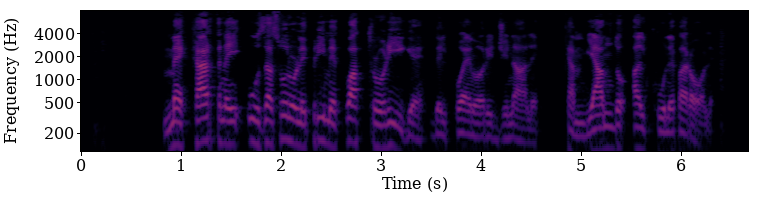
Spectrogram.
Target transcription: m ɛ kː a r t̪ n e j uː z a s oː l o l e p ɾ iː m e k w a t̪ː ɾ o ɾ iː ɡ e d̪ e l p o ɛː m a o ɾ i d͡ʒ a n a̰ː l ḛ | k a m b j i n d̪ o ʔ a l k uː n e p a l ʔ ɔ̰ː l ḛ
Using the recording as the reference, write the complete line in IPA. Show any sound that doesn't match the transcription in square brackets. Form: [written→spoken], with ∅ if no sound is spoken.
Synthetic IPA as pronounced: m ɛ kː a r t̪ n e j uː z a s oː l o l e p ɾ iː m e k w a t̪ː ɾ o ɾ iː ɡ e d̪ e l p o ɛː m a o ɾ i d͡ʒ [a→i] n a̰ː l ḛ | k a m b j [i→a] n d̪ o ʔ a l k uː n e p a [l→ɾ] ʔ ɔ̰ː l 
